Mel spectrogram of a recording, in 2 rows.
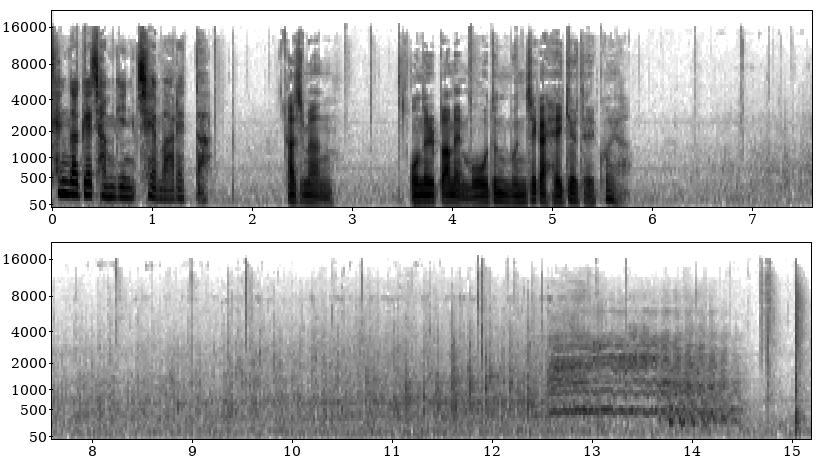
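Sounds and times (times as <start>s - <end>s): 
speech: 0.0s - 1.7s, 2.4s - 2.9s, 3.6s - 5.8s
hooves clip-clopping: 6.4s - 15.1s
rolling clatter of a horse-drawn carriage: 6.5s - 14.3s
horse neighing: 12.5s - 14.6s.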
